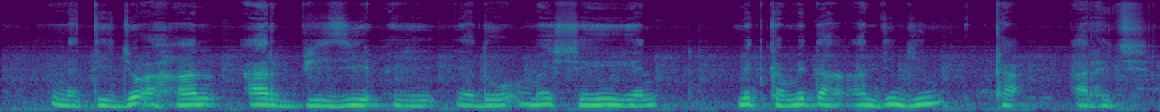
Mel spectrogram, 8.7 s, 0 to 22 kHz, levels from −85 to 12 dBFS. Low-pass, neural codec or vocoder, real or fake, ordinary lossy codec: none; none; real; none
